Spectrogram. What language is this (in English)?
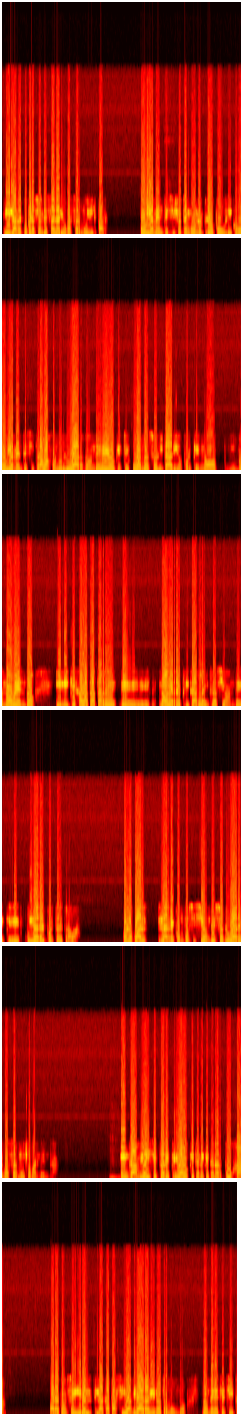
Spanish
